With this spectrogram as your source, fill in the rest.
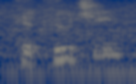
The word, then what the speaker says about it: Kikuchi: with Japanese names but huki Kikuchi I believe is how it's pronounced wrote the novel series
